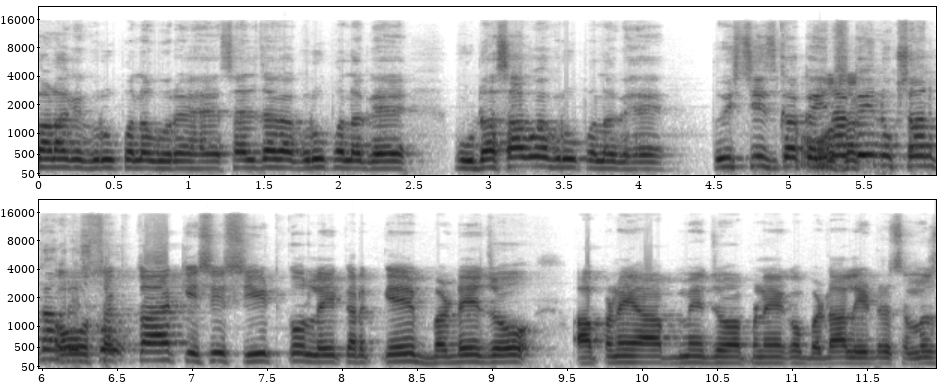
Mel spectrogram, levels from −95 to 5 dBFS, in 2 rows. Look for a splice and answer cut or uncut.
uncut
